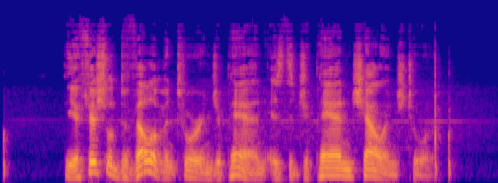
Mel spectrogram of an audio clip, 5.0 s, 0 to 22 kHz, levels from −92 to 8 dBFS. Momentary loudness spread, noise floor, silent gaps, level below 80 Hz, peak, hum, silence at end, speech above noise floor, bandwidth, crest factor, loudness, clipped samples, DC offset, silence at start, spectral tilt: 13 LU; -69 dBFS; none; -56 dBFS; -2 dBFS; none; 0.6 s; 49 dB; 14 kHz; 20 dB; -20 LUFS; under 0.1%; under 0.1%; 0.65 s; -4.5 dB/octave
